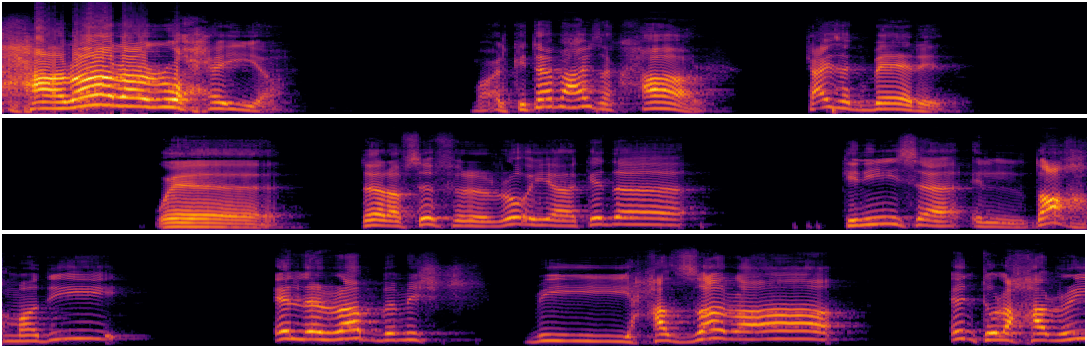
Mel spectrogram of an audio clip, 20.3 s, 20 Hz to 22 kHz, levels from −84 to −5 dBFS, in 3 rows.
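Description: From 0.19 to 1.11 s the speech has a harsh, crackling edge on its loudest syllables. This is microphone overload. The input was likely set too high, driving peaks about 9 dB past the converter's limit. Their tops are sliced flat, and roughly a tenth of the samples in this stretch were clipped at the converter's limit. The flattened waveforms add buzzy distortion that rides on each strong syllable.

At 0.22 s the voice and background drop together by about 2 dB, in one sudden step. At 1.23 s they drop again, this time by about 6 dB. Both are a microphone volume step-down. The call software likely reacted to the clipping by cutting the device's input volume. Each cut is abrupt rather than gradual. The second, larger step comes just after the distorted stretch ends, leaving the speech noticeably quieter from there.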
